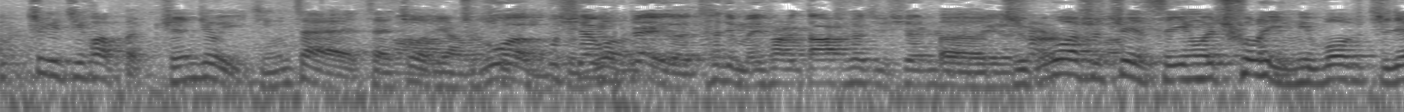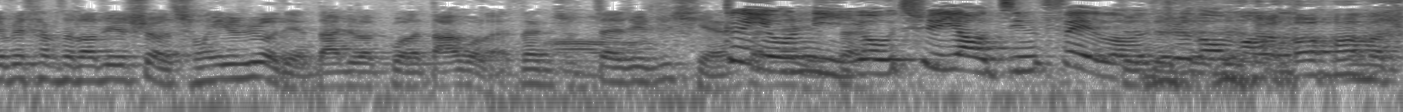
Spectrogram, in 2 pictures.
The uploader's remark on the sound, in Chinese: 本期节目为在张大妈办公区用录音笔录制，可能有街道上的杂音，请见谅。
